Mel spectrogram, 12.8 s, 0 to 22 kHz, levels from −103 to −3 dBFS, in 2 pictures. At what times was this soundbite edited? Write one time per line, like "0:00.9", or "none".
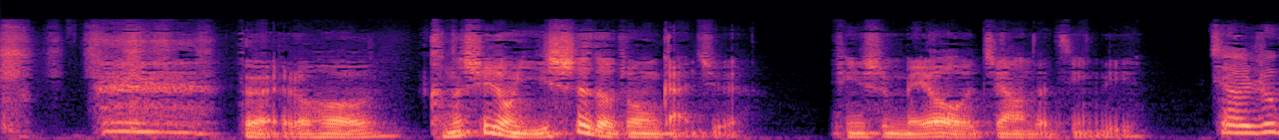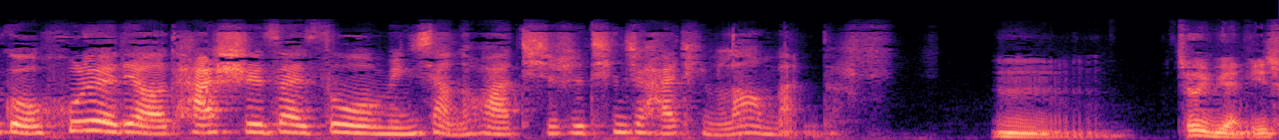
none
